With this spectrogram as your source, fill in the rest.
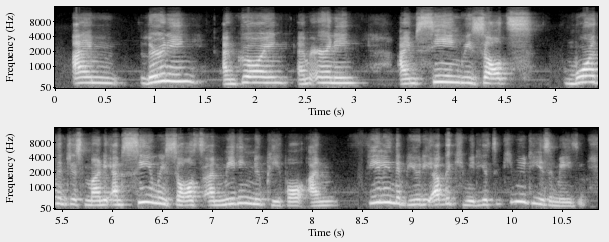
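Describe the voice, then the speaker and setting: Using a normal speaking voice, a woman speaks at a moderate pace with lively intonation and a fairly high pitch. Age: 60s. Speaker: online business program member. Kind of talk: testimony. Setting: live webinar.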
